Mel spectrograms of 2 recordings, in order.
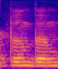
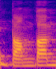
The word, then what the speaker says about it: Bum Bum: bum bum cream or boom-boom cream I say bum bum just cuz it's fun but I think it is pronounced boom-boom cream so if you haven't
